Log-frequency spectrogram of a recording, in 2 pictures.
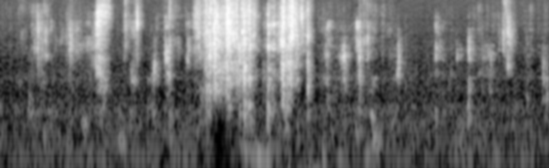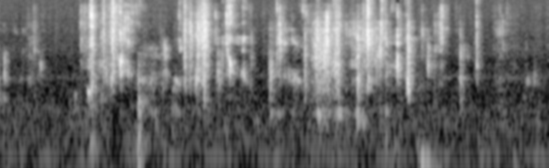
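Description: Close-up eating sounds of a person biting into and chewing a foil-wrapped carne asada super burrito: many small crackles and clicks, with a louder, denser crackling stretch about two seconds in and another busy stretch around six to nine seconds in.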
